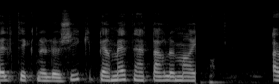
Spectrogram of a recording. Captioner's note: speaking French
